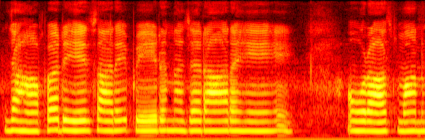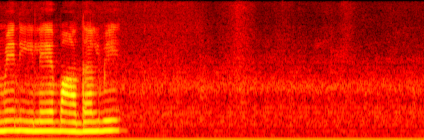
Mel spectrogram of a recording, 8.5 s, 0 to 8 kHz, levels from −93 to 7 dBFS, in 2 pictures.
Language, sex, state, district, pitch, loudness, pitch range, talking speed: Hindi, female, Rajasthan, Jaipur, 205 Hz, -16 LUFS, 200-210 Hz, 115 wpm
